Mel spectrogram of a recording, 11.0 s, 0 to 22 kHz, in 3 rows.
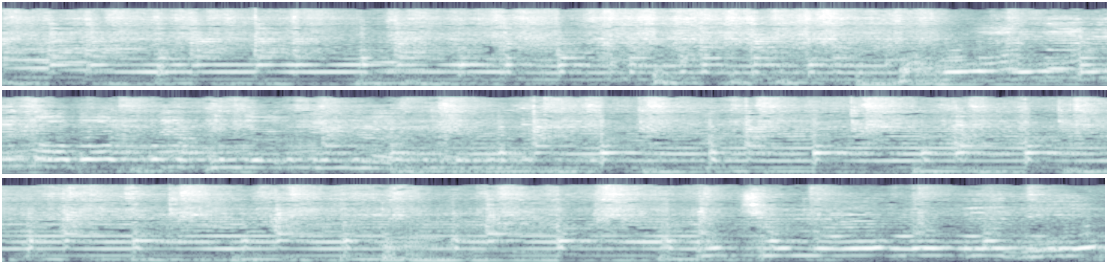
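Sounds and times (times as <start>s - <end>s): hand drum beat: 0.0s - 11.0s
harmonium melody: 0.0s - 11.0s.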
